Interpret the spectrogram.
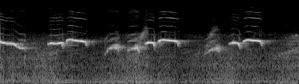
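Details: Vietnamese caged Hwamei, a fighting and display bird, singing bright whistled phrases in short bursts separated by pauses. The phrases include level whistles and quick rising-falling slurs, all high-pitched and clear.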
